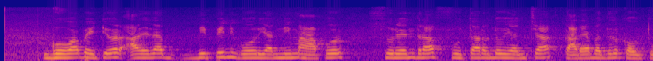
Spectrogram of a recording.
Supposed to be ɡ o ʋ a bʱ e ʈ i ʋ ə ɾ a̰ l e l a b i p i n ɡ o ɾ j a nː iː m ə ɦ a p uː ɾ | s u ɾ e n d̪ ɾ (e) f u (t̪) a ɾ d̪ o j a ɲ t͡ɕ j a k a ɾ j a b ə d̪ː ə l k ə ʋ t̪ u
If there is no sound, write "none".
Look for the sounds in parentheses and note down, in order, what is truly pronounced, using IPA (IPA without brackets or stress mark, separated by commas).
a, t̪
